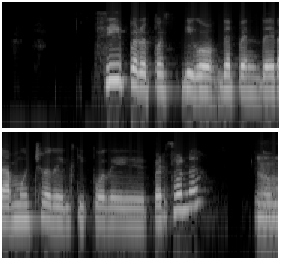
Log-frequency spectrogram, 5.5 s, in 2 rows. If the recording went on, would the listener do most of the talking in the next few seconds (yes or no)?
no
